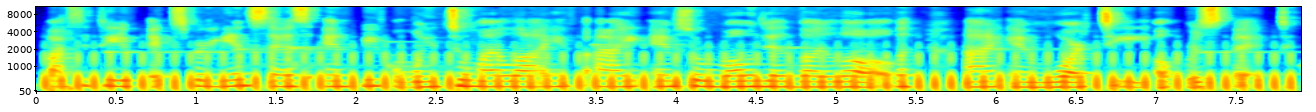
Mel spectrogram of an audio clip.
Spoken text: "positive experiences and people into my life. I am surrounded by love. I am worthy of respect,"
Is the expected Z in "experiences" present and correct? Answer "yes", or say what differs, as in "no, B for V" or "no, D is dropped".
no, S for Z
